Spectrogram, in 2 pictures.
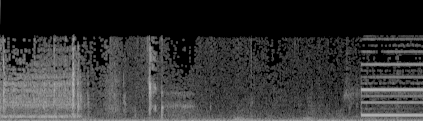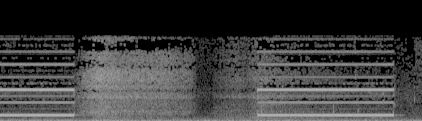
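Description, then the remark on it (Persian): A telephone ringback tone sounds twice during a call placed late at night from a borrowed telephone, each a steady, buzzy ring of over a second separated by a pause, after some faint clattering handling noise near the start. “گفتم یه تلفن میخوام، همین. بفرمین، با همین زنگ بزنین.”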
